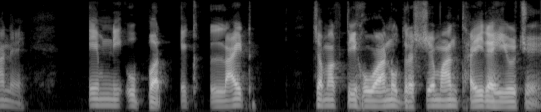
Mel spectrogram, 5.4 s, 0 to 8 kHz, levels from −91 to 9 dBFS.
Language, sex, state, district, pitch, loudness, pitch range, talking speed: Gujarati, male, Gujarat, Valsad, 115 Hz, -22 LUFS, 105-120 Hz, 120 wpm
